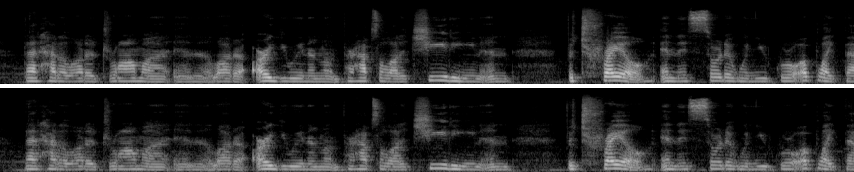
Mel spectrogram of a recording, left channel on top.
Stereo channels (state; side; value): normal; both; correlation -0.05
